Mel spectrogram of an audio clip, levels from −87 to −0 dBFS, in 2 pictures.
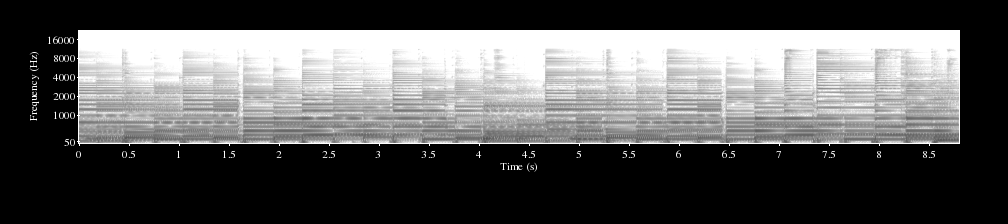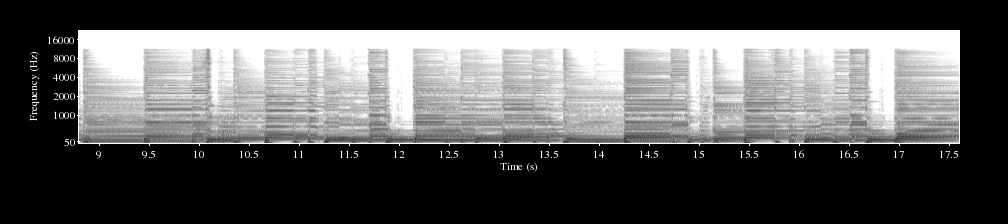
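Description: No faults are audible anywhere in the audio.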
